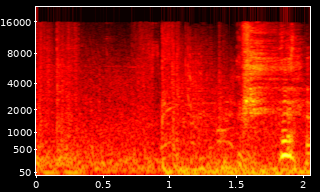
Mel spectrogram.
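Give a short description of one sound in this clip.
An explosion bursts with a loud crackling blast.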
